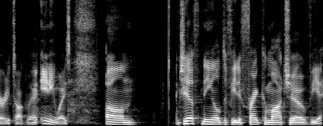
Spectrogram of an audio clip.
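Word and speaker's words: Geoff: anyways before that uh Jeff Neil it's spelled G off but I heard it's Jeff he's a dude from Texas so I guess it's just Jeff he might be from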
